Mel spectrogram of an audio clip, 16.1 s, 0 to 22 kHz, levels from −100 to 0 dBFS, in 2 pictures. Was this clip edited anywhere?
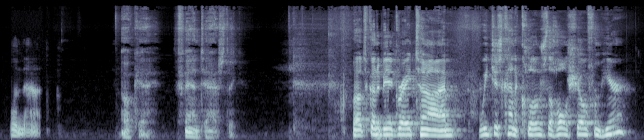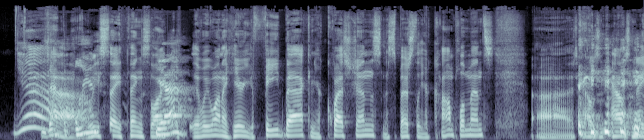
yes; 1 cut; at 6.0 s

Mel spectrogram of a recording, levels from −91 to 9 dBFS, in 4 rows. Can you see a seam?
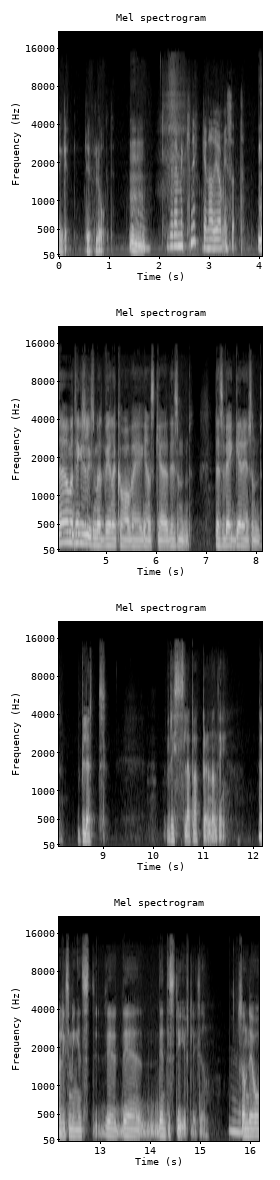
yes; 1 cut; at 3.9 s

